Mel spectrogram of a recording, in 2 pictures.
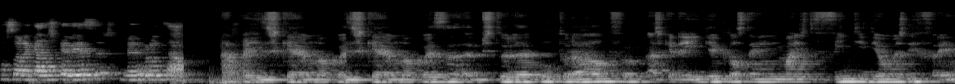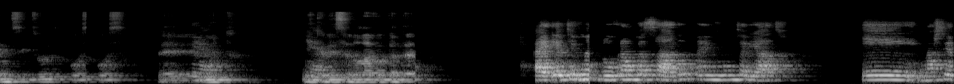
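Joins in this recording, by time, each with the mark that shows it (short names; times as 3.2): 1.83 sound cut off
3.46 repeat of the last 0.85 s
10.41 repeat of the last 0.27 s
13.7 sound cut off
15.44 sound cut off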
